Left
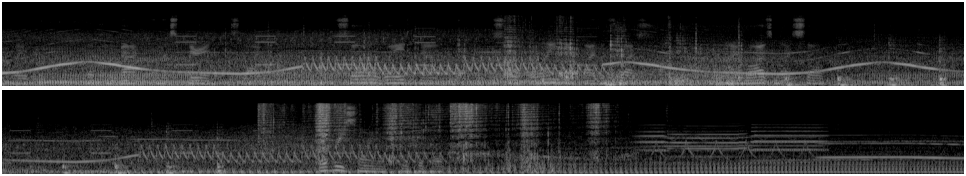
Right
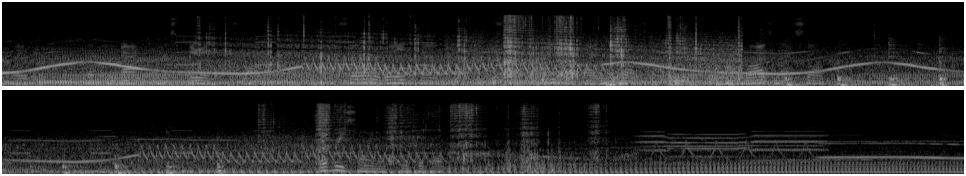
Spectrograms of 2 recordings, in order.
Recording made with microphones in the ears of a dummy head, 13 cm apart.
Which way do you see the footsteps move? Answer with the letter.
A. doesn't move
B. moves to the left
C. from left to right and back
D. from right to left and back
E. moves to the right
B.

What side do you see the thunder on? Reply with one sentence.
You can hear the thunder on the right.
